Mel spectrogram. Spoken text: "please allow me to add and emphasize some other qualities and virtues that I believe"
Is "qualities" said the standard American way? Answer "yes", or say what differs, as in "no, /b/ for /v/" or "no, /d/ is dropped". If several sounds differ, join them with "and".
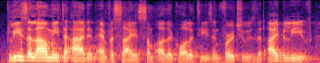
yes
